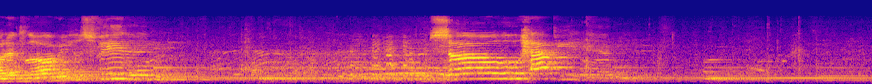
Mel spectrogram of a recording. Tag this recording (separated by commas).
Male singing, Music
